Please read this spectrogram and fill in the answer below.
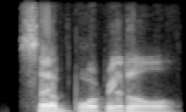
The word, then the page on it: suborbital: American English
